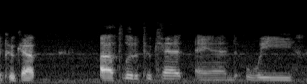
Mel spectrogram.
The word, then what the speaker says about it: Phuket: Some people pronounce it Phuket, but we say Phuket.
